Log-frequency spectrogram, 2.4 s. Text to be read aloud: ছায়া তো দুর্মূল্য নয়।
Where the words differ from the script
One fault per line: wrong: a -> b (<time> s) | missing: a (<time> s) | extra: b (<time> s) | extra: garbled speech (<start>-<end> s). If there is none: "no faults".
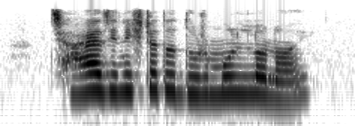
extra: জিনিসটা (0.7 s)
